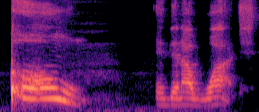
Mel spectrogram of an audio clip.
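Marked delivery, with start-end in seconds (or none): 0.1-0.9 a loud, high, sharp explosion sound; imitated explosion boom. Recalling the plane hitting the tower, a loud imitated boom. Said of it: "It was".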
